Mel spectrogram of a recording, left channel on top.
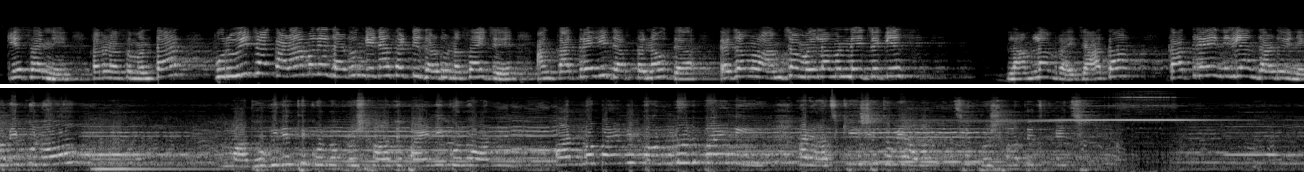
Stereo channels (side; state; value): both; different; correlation 0.00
